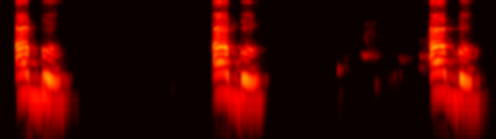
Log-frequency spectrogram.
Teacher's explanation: تو اب جب آپ با کو پڑھیں گی ساکن کے ساتھ، حمزہ کو با سے ملائیں گی، تب کیا ہوگا؟ جو لپس ہیں آپ کے وہ ٹچ ہوں گے، اور ٹچ ہو کر ایک دوسرے سے فوراً الگ ہو جائیں گے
